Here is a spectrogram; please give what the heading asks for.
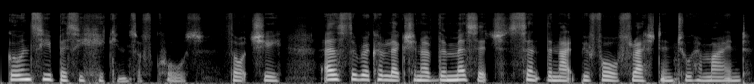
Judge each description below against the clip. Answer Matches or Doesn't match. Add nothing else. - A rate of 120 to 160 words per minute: Doesn't match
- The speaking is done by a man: Doesn't match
